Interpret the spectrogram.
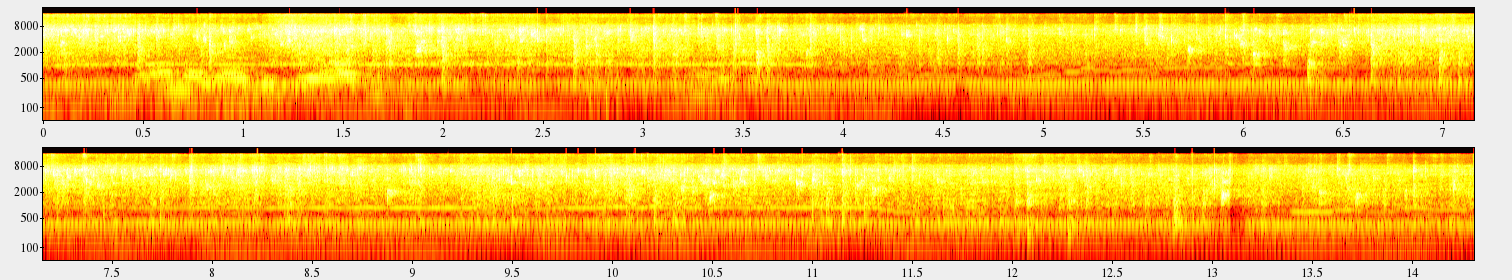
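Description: Chopped onion and green chillies sizzling and crackling as they fry in hot cooking oil in a pot, stirred with a metal ladle.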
